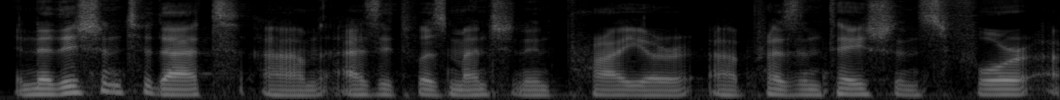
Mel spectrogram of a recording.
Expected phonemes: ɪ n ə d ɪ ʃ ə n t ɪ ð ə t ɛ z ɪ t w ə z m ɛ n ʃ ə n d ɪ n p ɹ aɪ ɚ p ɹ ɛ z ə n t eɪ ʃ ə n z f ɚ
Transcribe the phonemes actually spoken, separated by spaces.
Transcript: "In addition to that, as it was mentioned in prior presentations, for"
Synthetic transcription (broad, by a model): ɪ n ə d ɪ ʃ ə n t ɪ ð ə t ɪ z ɪ t w ə z m ɛ n ʃ ə n d ɪ n p ɹ aɪ ɚ p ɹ ɛ z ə n t eɪ ʃ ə n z f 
